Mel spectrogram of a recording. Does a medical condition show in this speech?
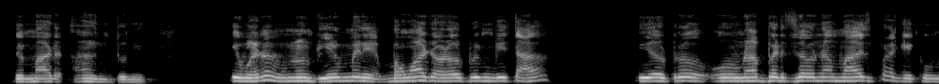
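Yes: cerebral palsy.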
